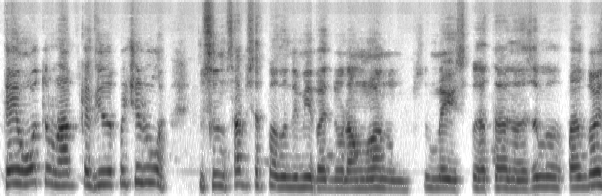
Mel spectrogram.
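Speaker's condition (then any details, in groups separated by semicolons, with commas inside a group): Parkinson's disease; facial rigidity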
